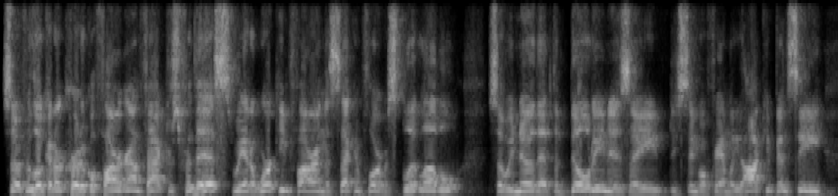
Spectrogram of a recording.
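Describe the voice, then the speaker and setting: A man's voice: medium pitch, fairly even intonation, quick pace, few pauses, sharp tone. A man giving a methodical, instructional incident review as a fire training presenter.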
